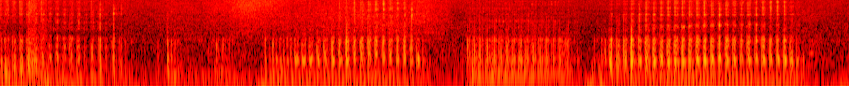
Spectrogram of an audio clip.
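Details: Mother cat purring loudly while nursing her tiny baby kittens as she tries to rest; a low, rumbling, continuous purr rising and falling with each breath, pausing briefly between breaths.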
